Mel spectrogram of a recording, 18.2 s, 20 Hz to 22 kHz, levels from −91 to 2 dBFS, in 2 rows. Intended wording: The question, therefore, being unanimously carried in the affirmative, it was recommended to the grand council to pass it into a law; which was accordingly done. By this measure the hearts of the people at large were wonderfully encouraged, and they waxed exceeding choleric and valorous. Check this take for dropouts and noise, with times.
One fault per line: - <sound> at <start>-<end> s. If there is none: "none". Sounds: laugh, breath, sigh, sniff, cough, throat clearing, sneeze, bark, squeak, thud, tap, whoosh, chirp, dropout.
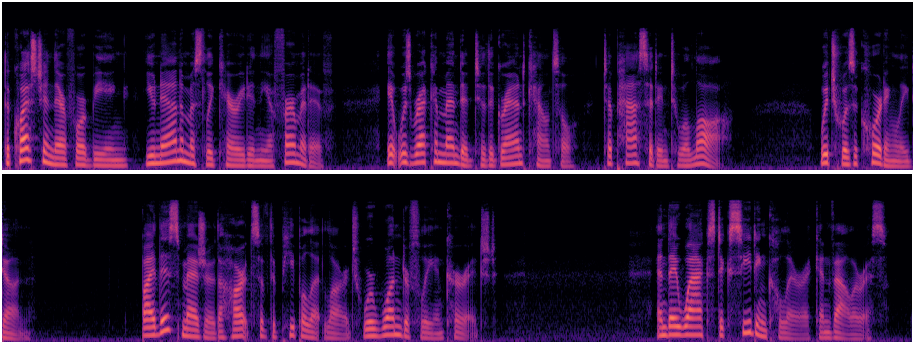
none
